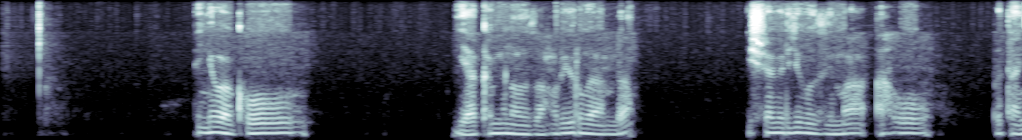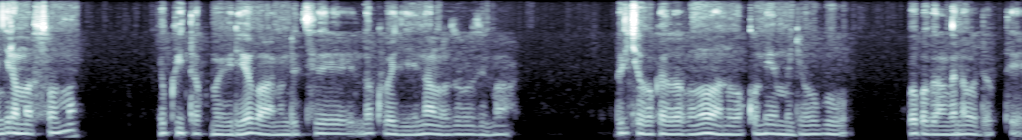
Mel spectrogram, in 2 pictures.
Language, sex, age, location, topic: Kinyarwanda, male, 18-24, Kigali, health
